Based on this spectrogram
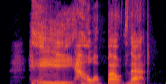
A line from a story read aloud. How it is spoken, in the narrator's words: Bud exclaimed happily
